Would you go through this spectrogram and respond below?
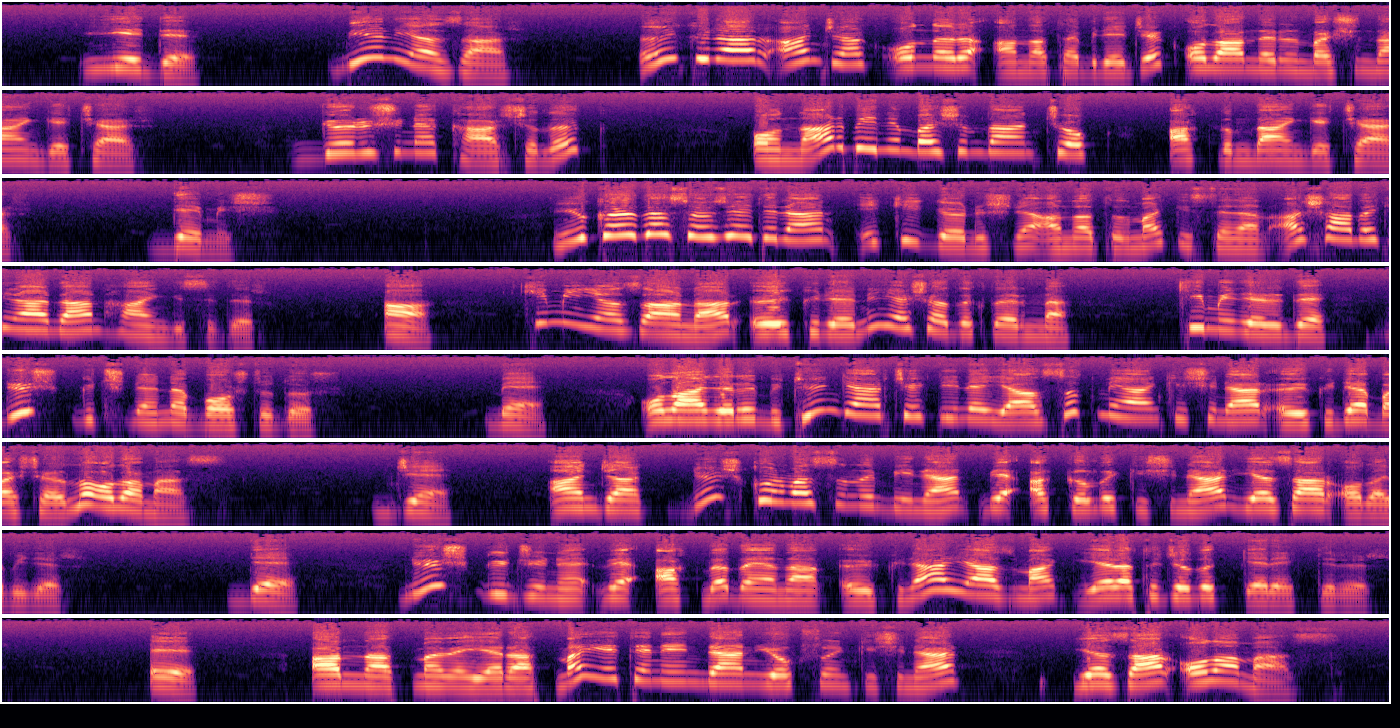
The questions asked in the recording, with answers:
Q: Yukarıda söz edilen iki görüşle anlatılmak istenen aşağıdakilerden hangisidir?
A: Yanıt A'dır.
